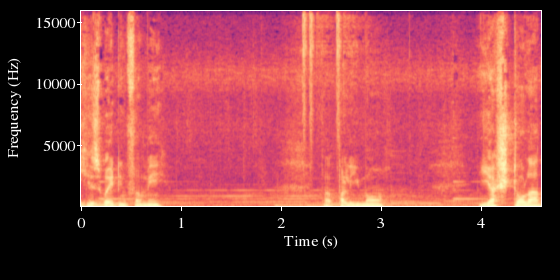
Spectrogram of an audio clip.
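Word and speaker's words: Y'shtola: waiting for me palimo yashtola they say i've been saying ishtala all the time yeah with the voice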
